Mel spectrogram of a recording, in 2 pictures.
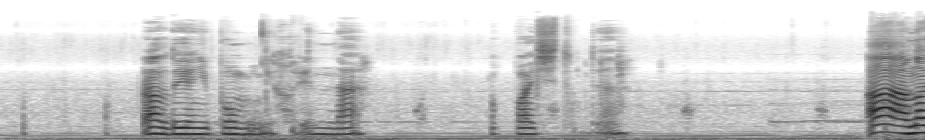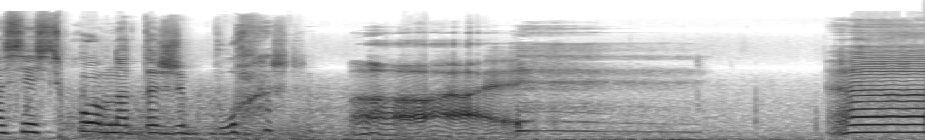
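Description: A young person speaks with animation into a nearby microphone.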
